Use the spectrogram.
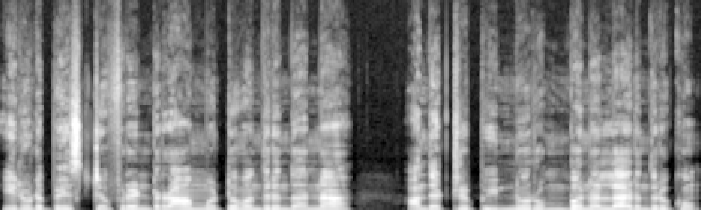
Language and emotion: Tamil, sad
